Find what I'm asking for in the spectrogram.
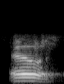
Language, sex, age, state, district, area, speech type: Bodo, male, 60+, Assam, Kokrajhar, rural, conversation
